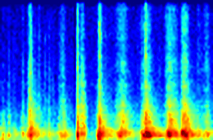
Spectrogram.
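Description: Knife tip scraping and punching through thin aluminium foil pans, a quick, uneven run of crinkly scratches and clicks.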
